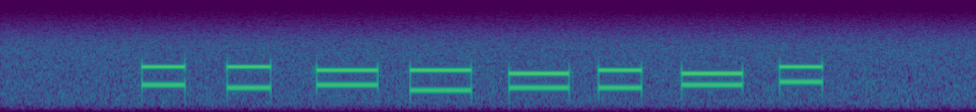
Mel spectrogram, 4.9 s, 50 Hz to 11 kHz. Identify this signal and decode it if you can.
DTMF, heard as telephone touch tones, dialled by hand, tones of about 220 ms. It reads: 9682457#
